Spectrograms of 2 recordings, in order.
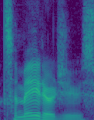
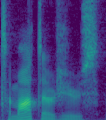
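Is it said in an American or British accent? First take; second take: American; British. First: It is said in an American accent. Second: It is said in a British accent.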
